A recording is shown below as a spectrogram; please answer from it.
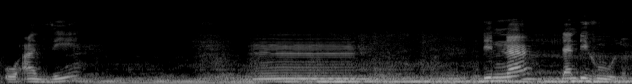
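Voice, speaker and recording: A man with a Malaysian Malay accent teaching Quran recitation. He explains in short phrases and then recites the examples slowly. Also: mid-range voice, noisy background.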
